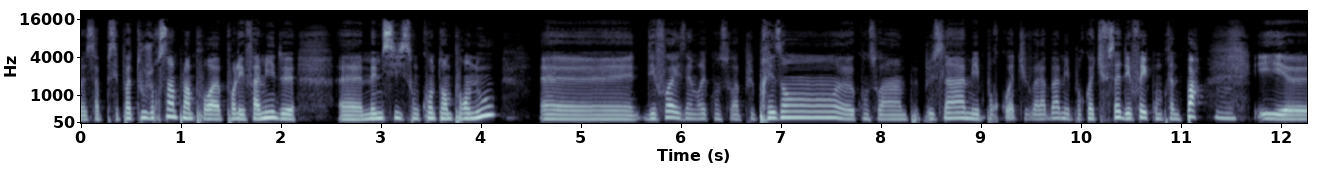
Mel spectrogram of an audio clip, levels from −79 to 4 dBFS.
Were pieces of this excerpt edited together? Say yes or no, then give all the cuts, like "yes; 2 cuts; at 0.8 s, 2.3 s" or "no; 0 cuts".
no; 0 cuts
